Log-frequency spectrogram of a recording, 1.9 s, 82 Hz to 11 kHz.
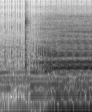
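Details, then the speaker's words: Omron NE-C101 compressor nebulizer, bought for a child, plugged in and switched on without medicine yet: a click, then a steady loud mechanical hum as the compressor starts; this noise is normal for the device. "Nah, seperti itu. Suaranya memang cukup berisik ya, karena ini memang kompresor untuk ini."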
